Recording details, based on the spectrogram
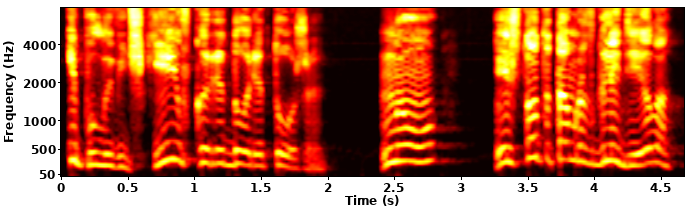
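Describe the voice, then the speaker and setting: A woman's voice: fairly high pitch, normal speed, lightly acted. A woman playing a skeptical schoolboy. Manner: skeptical, teasing, lively intonation. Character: skeptical young schoolboy, wry. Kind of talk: children's radio play acting.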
